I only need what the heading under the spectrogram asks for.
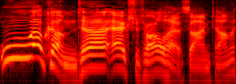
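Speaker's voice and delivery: twenties radio announcer voice, high and swooping. Welcoming viewers and giving a name: 1920s radio announcer voice. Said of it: "like a nineteen twenties radio announcer".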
